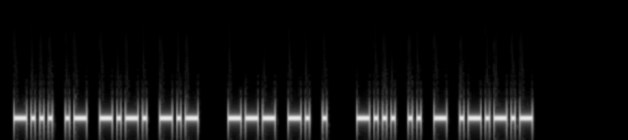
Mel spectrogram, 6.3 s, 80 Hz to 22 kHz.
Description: Morse code, heard as a keyed tone, about 28 wpm, 700 Hz. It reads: BACK ONE BIT.
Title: Sentences from Top 1000 Words - Review Part 1 - 28wpm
